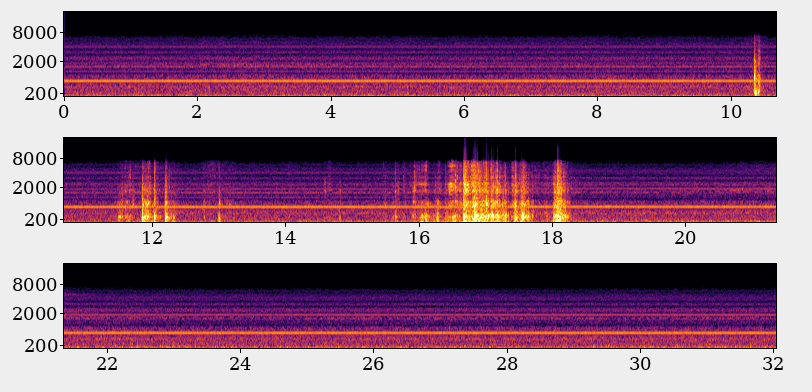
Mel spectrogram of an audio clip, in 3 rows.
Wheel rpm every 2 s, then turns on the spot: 0, 0, 0, 0, 0, 0, 0, 0, 0, 0, 0, 0, 0, 0, 0, 0.
none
